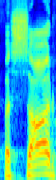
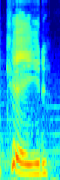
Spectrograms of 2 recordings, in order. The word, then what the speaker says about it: facade: and yeah we're gonna get facade from him not the Cade even though that's how I used to pronounce it as a kid or it's a spunky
